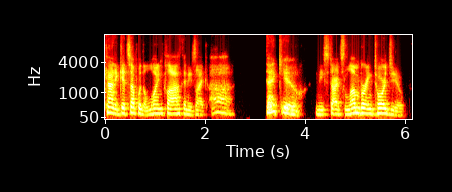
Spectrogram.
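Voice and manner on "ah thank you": lizard man creature character voice. Voicing a lizardfolk man getting up from a squat: lizardfolk man voice. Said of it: "It is a lizard folkman dude".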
